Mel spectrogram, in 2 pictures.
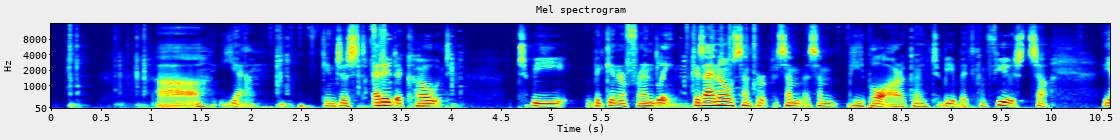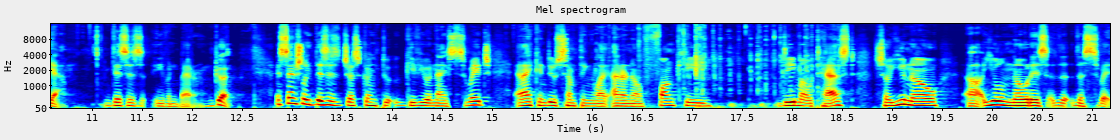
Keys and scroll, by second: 0.2 Tab, 0.9 ctrl+z, 2.3 ctrl+c, 3.3 ctrl+v, 6.5 ctrl+shift+Right.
